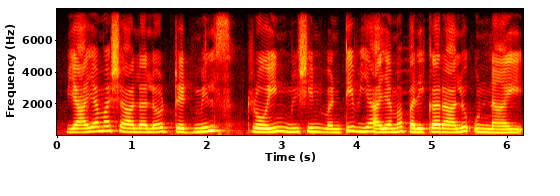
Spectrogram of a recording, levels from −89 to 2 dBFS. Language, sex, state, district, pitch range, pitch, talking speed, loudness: Telugu, female, Telangana, Hyderabad, 225-260 Hz, 235 Hz, 75 wpm, -15 LUFS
